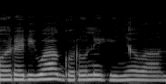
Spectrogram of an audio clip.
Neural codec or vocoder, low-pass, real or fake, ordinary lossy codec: none; 14.4 kHz; real; none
